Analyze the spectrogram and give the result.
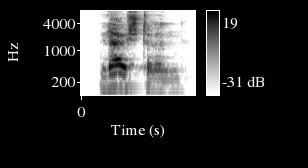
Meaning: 1. to listen 2. to listen, to obey, comply with
- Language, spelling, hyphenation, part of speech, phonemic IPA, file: Dutch, luisteren, luis‧te‧ren, verb, /ˈlœy̯stərə(n)/, Nl-luisteren.ogg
